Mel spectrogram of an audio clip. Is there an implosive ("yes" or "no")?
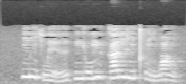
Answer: no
